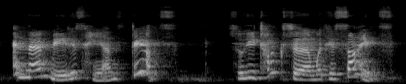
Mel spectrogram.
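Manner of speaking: ordinary delivery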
